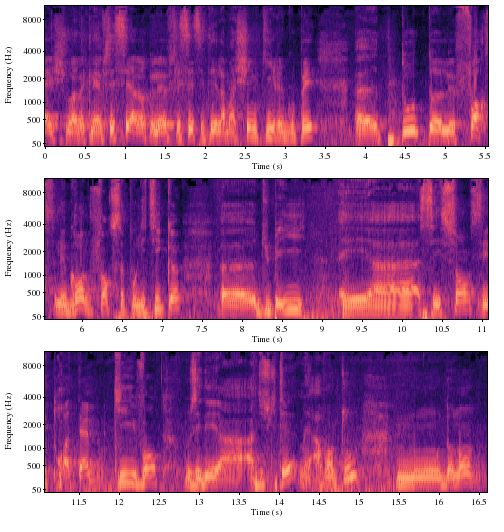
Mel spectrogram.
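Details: Adult male speaker; Normal speech.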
